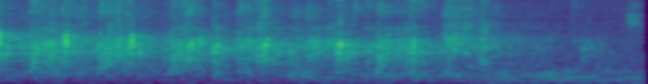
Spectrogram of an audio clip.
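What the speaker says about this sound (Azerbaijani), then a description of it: "Zəhmət olmazsa, alqışlarınızla." Audience applause at an international food and agribusiness forum, a short burst of many hands clapping in a hall that tapers off over about two seconds.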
